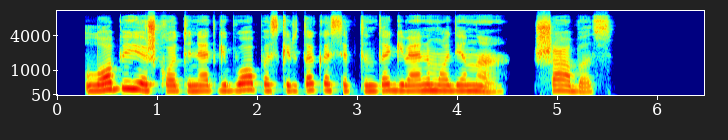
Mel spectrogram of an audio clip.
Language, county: Lithuanian, Kaunas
